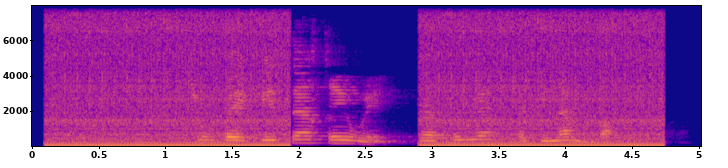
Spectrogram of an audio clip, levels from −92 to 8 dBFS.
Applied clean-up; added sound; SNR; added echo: none; Car; -5 dB; reverberation time 0.5 s.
